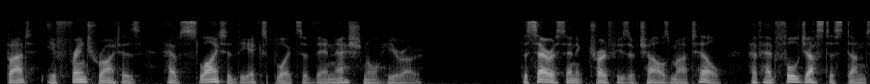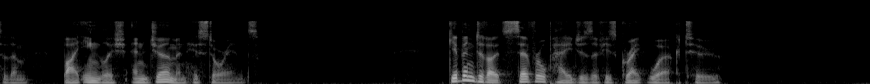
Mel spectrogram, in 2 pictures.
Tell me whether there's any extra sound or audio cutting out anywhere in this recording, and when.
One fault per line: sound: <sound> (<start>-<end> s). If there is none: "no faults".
no faults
